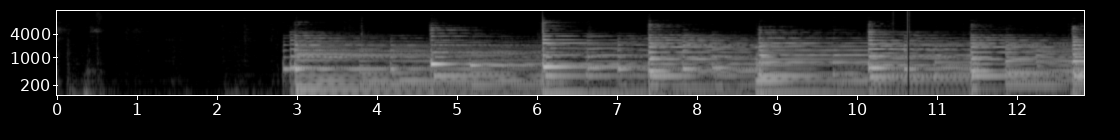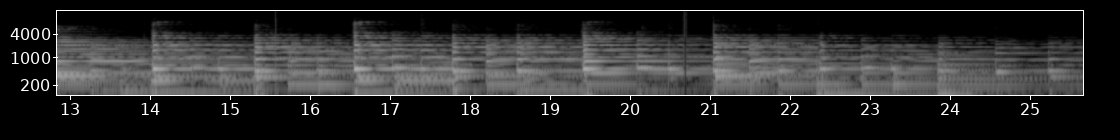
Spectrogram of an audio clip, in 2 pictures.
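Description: A solo piano plays a passage from Chopin's Nocturne Op. 32 No. 2, starting after a brief silence, with evenly separated notes and chords in a steady four-beat pulse, close and clear with no talking.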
